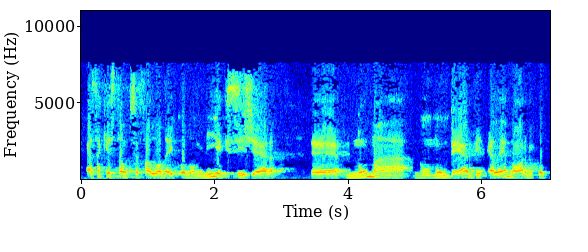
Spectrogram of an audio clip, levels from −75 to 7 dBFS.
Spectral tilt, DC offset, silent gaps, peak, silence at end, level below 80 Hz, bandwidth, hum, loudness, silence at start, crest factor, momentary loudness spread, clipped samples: -4 dB/octave; under 0.1%; none; -8 dBFS; 0 s; -56 dBFS; 8 kHz; none; -19 LUFS; 0.05 s; 12 dB; 5 LU; under 0.1%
